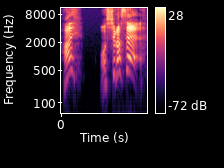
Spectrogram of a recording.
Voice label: message, Anime Girls; Japan; Windows; Bing; Nanao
